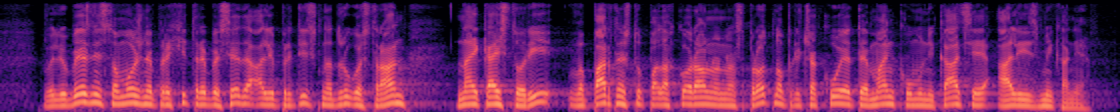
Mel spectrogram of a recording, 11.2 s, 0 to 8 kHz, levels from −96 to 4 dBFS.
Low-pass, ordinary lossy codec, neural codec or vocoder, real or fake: 7.2 kHz; Opus, 64 kbps; none; real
